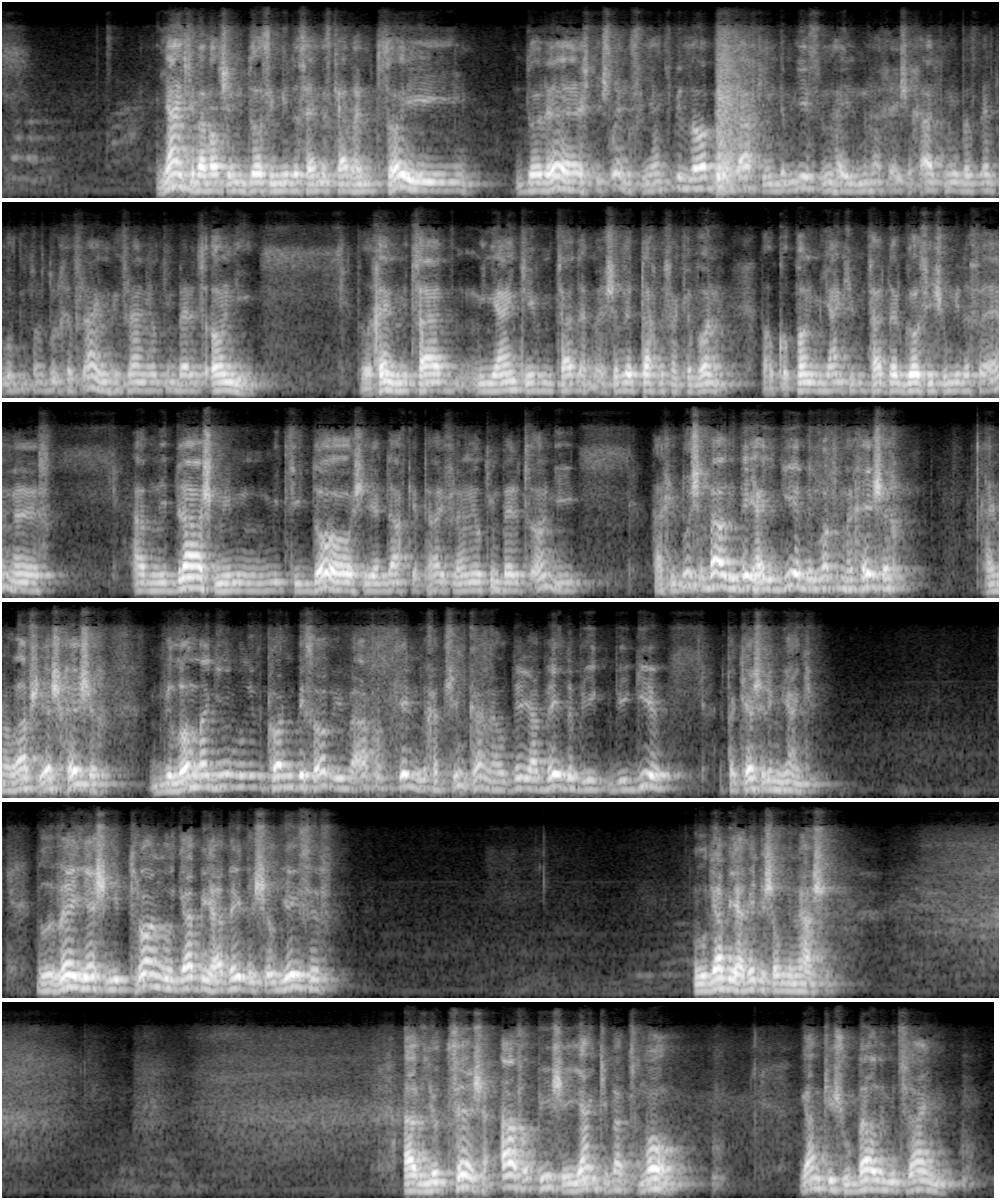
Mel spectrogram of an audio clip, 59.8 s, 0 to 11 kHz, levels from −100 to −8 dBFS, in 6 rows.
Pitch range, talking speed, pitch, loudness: 130-180 Hz, 95 wpm, 135 Hz, -18 LUFS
